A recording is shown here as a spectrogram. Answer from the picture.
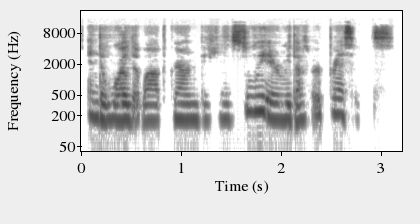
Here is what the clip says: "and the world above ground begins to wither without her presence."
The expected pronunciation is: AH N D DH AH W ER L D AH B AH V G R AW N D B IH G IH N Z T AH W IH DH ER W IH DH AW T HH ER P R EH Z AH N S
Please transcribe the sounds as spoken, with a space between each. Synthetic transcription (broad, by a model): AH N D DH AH W ER L D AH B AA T G R AW N D B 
